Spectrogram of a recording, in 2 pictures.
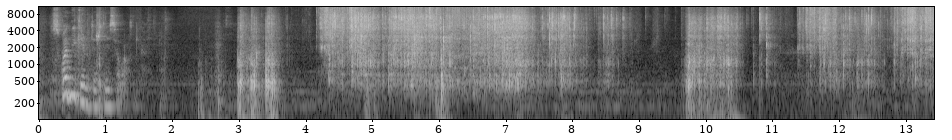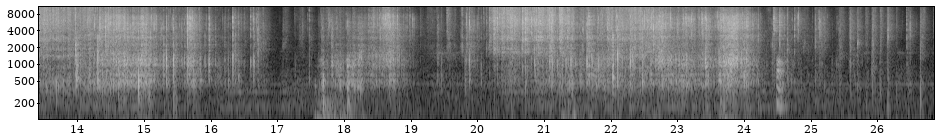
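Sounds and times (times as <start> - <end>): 
speech: 0.2 - 2.6
instant noodle packet rustling: 4.1 - 9.1, 9.8 - 26.8
dry instant noodles crushed by hand: 4.1 - 26.8.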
